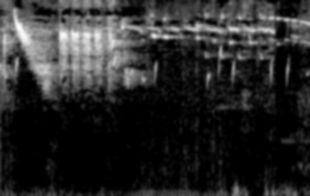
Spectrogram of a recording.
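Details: Goldfinch trained for singing opens with a loud, bright buzzy phrase that fades into sparse high chips beneath a faint steady whistle.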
